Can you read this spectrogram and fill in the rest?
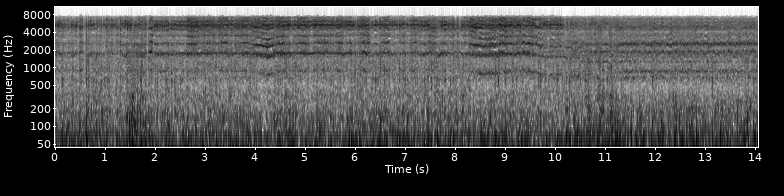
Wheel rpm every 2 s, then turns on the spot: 230, 230, 230, 230, 230, 200, 200.
none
